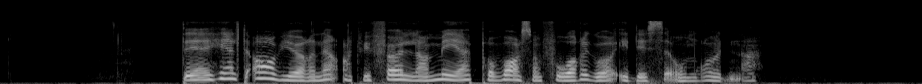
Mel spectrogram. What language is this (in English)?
Norwegian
